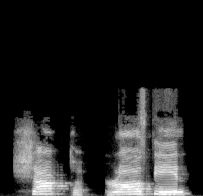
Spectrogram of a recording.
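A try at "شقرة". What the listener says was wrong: Sin. Sakrotu. Enggak sya, sa biasa. Sakrotu. Enggak ke, jangan sake. Sakrotu. Iya, alirin nafasnya ketika sukun. Sakrotu.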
